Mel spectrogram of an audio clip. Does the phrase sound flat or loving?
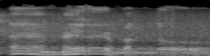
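loving. It is said in a warm, tender tone. The speaker calls it right.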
